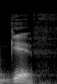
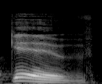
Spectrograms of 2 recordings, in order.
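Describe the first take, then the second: First: The word ends with a voiceless F sound. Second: The word ends with a voiced V sound. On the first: The speaker calls it wrong. "they'll go gif" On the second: The speaker calls it right. "Or give"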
